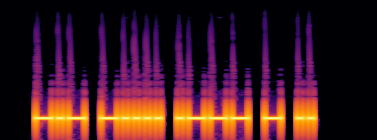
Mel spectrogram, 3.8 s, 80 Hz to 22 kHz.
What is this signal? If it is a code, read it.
Morse code, heard as a keyed tone, about 22 wpm, 700 Hz. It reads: K6JTI
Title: USA Call Signs - 5 Characters - Repeated 3x - 22wpm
